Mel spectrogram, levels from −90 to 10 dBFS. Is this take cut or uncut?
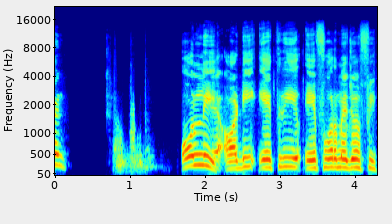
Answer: cut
